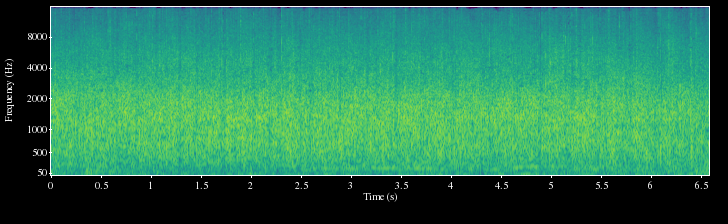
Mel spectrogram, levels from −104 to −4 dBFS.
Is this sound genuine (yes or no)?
no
